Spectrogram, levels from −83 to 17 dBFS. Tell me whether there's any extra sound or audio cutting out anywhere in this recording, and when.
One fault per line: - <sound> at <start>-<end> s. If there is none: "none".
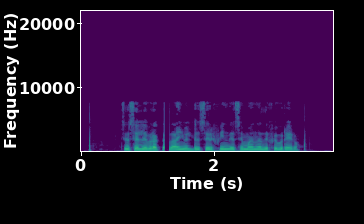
- dropout at 1.2-1.3 s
